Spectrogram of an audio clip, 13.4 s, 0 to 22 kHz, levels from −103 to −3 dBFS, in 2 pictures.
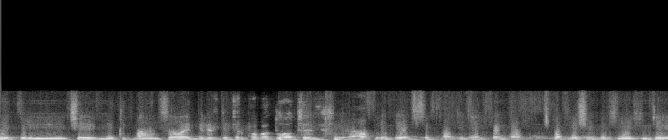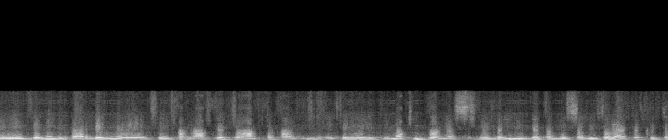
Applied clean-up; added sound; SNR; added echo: neural separator model SepFormer DNS4.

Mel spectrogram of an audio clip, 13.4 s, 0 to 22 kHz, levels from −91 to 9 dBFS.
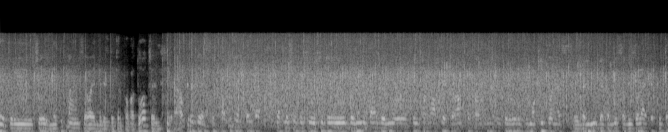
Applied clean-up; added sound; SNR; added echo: none; Applause; 0 dB; reverberation time 0.2 s.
